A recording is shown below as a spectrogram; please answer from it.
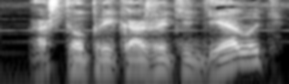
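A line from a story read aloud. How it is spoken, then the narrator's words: Stern question. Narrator (Russian): строго спросил его спутник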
